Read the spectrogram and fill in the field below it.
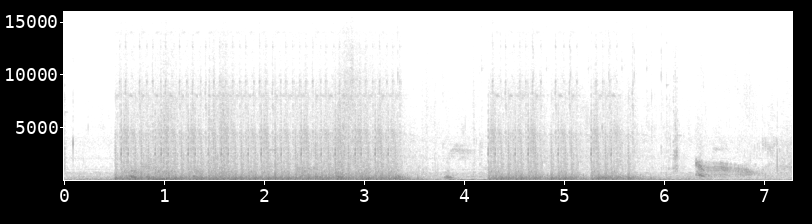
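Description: Gunfire in Halo: Combat Evolved: long sustained automatic bursts rattle continuously and stop abruptly twice. A short squeaky in-game sound comes near the end. The firing is loud and steady with no talking.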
